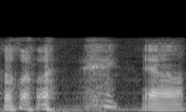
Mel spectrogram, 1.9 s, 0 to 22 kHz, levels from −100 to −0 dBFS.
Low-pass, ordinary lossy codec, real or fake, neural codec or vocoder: 5.4 kHz; none; fake; codec, 24 kHz, 1 kbps, SNAC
